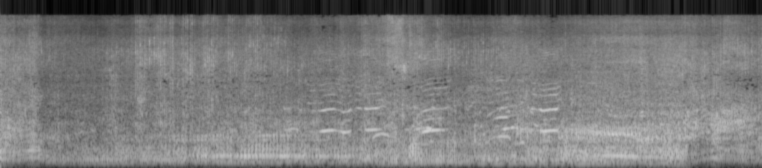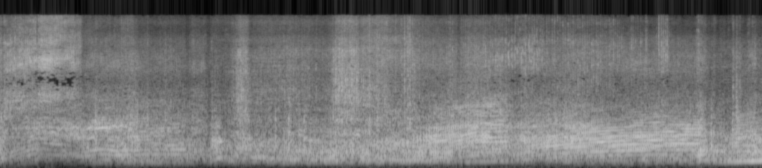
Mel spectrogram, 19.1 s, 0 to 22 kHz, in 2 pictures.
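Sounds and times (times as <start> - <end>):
motorcycles revving past: 0.0 - 19.0.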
